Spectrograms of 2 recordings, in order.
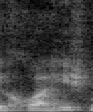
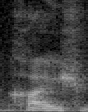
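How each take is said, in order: First: ख्वाहिश said as khwaahish, with the w sounded; spelling pronunciation. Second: Said in the usual way. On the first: Shown as a demonstration. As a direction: sound the vav in ख्वाहिश: kh-waahish. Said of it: "इसे ख्वाहिश नहीं बोलते हैं". (ख्वाहिश में वाव की आवाज़ साफ़ बोलें) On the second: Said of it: "ख्वाहिश बोलते हैं".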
